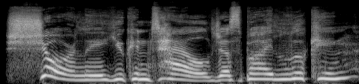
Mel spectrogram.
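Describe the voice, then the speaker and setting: A woman playing a megalomaniac cannibal alien villainess in a video game, haughty, menacing and theatrical, with a breathy rasp. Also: fairly high pitch, slow pace, dry recording, clean studio sound. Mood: haughty curiosity.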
